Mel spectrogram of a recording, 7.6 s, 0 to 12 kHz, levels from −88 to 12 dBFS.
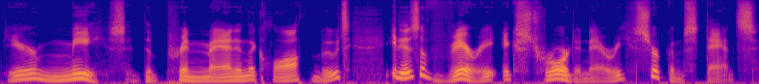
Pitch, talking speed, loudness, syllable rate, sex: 115 Hz, 125 wpm, -22 LUFS, 3.4 syllables/s, male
